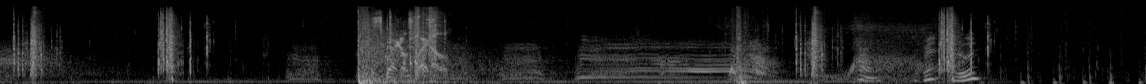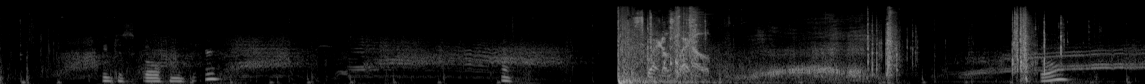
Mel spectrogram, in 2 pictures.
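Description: A rifle fires loudly several times.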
